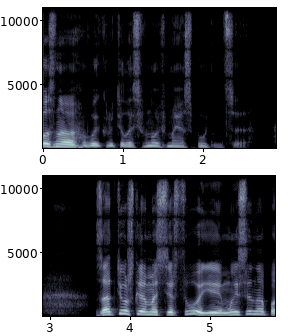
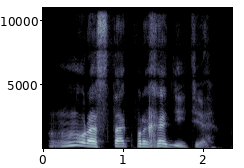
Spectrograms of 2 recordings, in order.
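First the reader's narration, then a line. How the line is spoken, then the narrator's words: Snorting. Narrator (Russian): фыркнула та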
